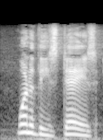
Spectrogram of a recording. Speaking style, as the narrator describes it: interrupted Schlucker, sharply

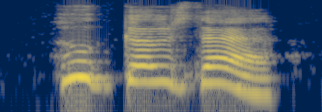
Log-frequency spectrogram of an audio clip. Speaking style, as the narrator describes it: Philip cried with proper spirit

